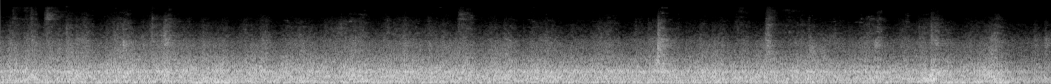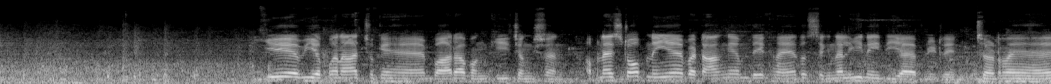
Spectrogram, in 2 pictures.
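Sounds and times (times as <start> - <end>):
rail-joint clicks: 0.0 - 18.0
train wheels rumbling on track: 0.0 - 21.0.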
